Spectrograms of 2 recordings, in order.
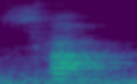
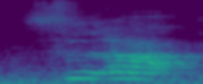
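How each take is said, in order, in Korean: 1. 자음과 모음이 합쳐져 한 음절이 돼요. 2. 자음과 모음은 따로 말해요. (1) "이렇게 읽어요" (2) "이렇게 안 읽잖아요"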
